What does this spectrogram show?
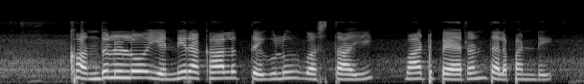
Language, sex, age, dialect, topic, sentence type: Telugu, female, 18-24, Utterandhra, agriculture, question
